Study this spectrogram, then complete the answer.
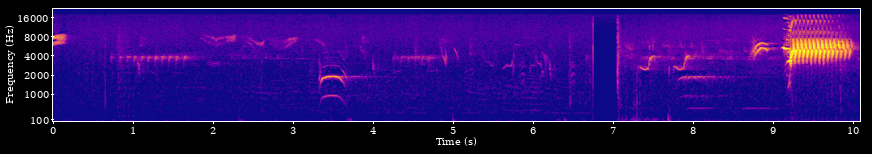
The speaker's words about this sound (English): maybe the calling bird is the mate.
